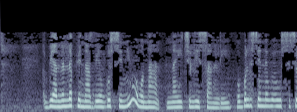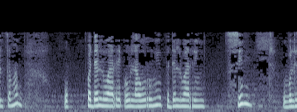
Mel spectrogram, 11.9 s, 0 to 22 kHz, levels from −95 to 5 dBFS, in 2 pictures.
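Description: Across the whole clip the speech carries heavy coding damage, with nothing above 6.6 kHz, so sibilants lose their top and the sound is dull. This is likely MP3 compression at a low bitrate, which fits roughly 25 kbps. With so few bits, the encoder cuts the treble at a fixed frequency and drops weak spectral lines that flicker between frames, giving a watery, swirly texture and smeared consonant attacks.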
